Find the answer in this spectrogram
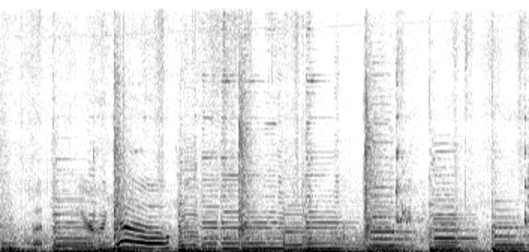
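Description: Background music with a singing voice over a steady beat.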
